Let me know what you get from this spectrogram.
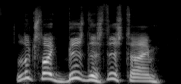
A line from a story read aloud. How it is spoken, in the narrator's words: exclaimed Larry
